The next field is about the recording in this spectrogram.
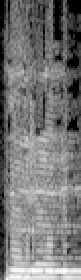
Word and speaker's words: thư rư: Chánh văn tiếng Phạn đọc là thư rư, thư rư. Cái chữ đó đọc là ư nha, chứ không có đọc là u được.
